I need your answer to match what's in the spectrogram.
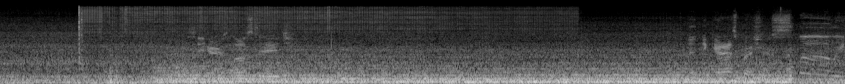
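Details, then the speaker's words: Bryant (Carrier) gas package unit, two-stage, on low fire: steady low rough buzz under the burner roar; flame rectification weak on low stage, fine on high, flame sensor change didn't fix it, suspected faulty gas valve. "see right when I was yaking on that last clip about changing the flame sensor over that wasn't the problem either cuz you heard it starting to buzz again"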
